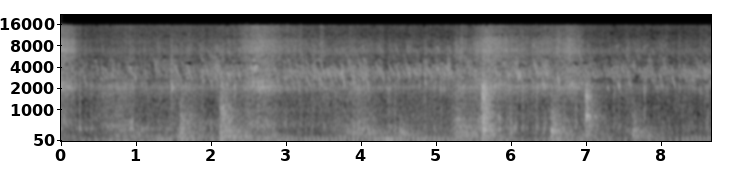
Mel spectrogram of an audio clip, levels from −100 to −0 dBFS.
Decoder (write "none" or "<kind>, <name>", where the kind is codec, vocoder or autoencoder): none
